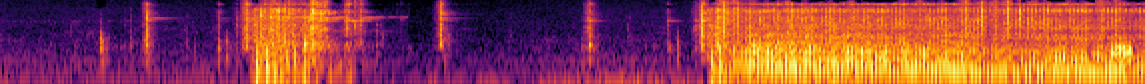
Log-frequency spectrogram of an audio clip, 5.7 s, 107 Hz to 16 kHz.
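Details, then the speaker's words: Husqvarna 44 chainsaw after a refurb, on its third heat cycle: a few pulls, then a raspy high run that bogs and won't take any throttle. Owner suspects a lower-end vacuum leak and is shutting it down to strip it. "uh if it's this to me is a lower end uh vacuum leak try one more time yeah it does not like any throttle"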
